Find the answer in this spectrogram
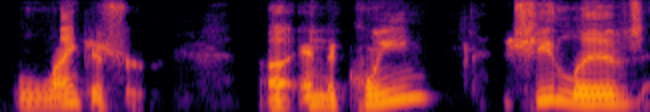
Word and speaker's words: Lancashire: style Yorkshire it's same it's the same with Lancashire it's pronounced Lancashire and the Queen she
